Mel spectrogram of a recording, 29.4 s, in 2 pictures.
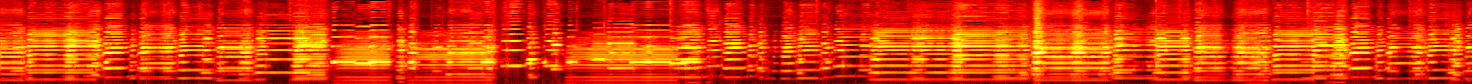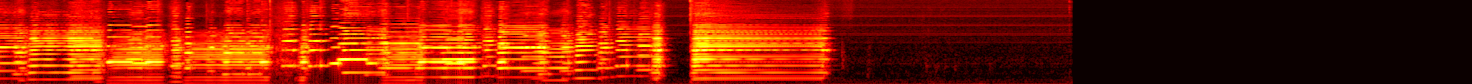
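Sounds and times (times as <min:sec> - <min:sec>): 
folk tune on concertina: 0:00.0 - 0:23.2.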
